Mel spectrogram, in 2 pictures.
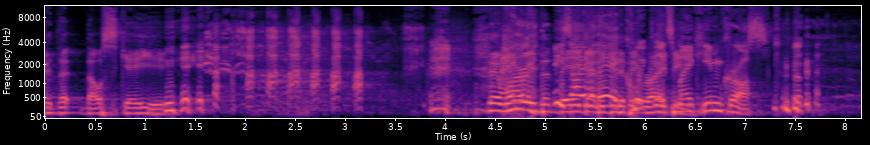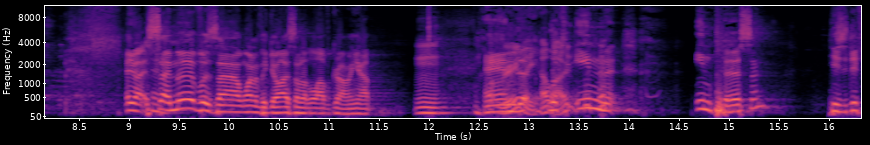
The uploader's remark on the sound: Live Show. With a kickass live audience.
